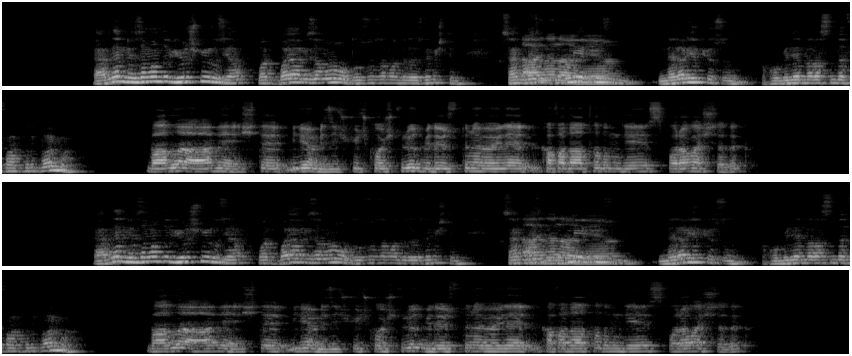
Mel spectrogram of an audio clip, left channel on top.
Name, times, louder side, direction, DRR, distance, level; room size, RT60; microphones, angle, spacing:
voice 1, 0.9-9.2, left 3 dB, 45° left, 3 dB, 0.4 m, -28 dB
voice 2, 5.2-6.1 9.9-15.9, left 3 dB, 85° left, 2 dB, 0.8 m, -30 dB
4.5 x 2.2 x 2.9 m, 0.38 s
head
